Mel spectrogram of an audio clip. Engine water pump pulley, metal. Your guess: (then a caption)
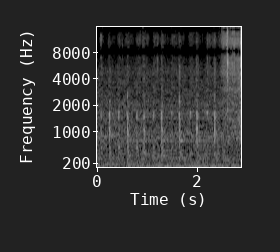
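Loose. With the belt off, the metal water pump pulley on a Toyota RAV4 engine is shaken by hand, producing a series of light, quick clicking rattles over a low steady hum. The pump has bearing play, and this looseness is the cause of the engine rattle, so the water pump needs replacing.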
